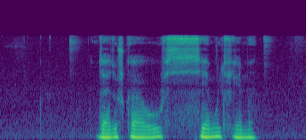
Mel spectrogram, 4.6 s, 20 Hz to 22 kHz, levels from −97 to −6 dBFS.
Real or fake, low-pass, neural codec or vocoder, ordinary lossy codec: real; none; none; none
